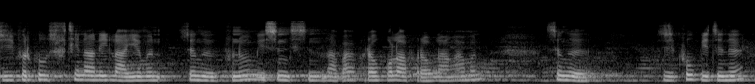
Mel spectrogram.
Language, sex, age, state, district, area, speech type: Bodo, female, 60+, Assam, Kokrajhar, rural, spontaneous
